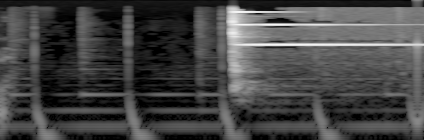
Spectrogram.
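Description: A bright notification-bell ding from a subscribe-button sound effect, striking about a second in and ringing on as it slowly fades, over quiet background music.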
